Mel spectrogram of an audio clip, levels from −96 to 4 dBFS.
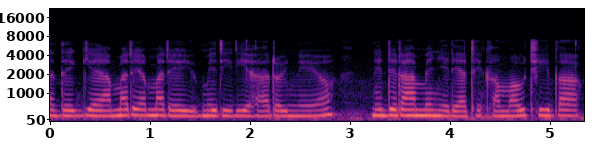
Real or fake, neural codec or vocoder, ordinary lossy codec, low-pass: real; none; none; 7.2 kHz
